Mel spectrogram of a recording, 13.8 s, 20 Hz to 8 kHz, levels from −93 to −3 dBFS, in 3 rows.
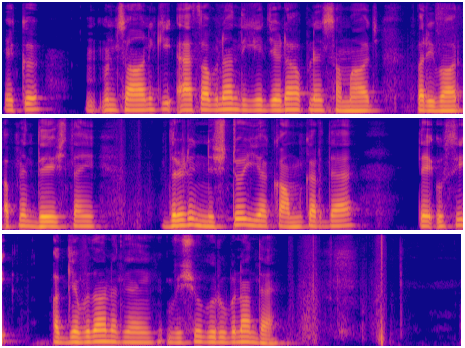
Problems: low volume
